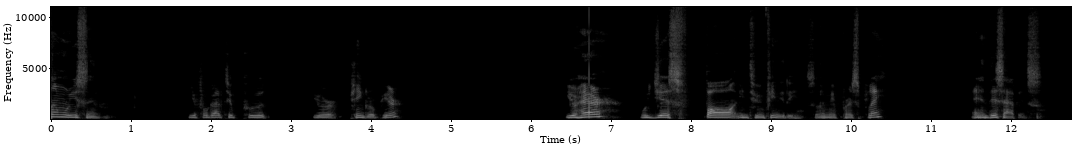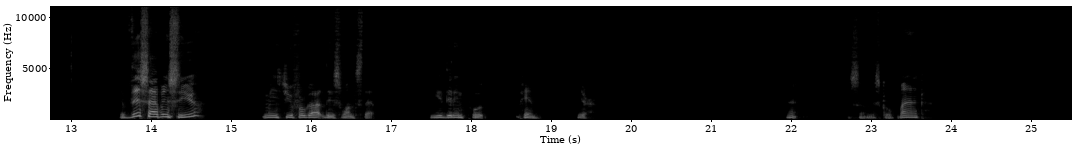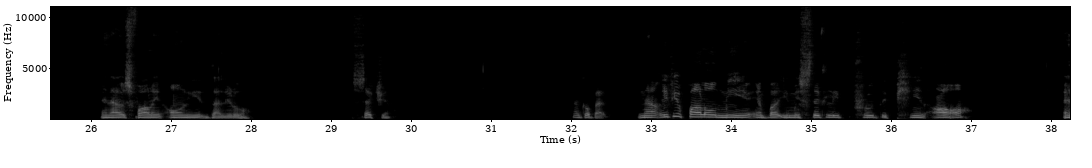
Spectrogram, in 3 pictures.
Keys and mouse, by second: 5.1 click, 6.9 middle click, 9.6 space, 10.7 space, 11.2-12.4 middle drag, 13.0 middle click, 17.7-19.3 drag, 20.3 space, 22.2 space, 23.2 click, 23.8 space, 25.2 space, 26.1 middle click, 27.8-29.1 middle drag, 29.3 space, 30.0 space, 31.0 click, 35.1-36.3 drag.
